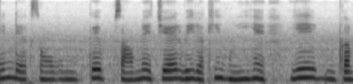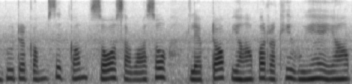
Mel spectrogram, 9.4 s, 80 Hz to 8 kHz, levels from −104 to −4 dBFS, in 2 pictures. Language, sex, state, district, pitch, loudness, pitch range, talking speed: Hindi, female, Maharashtra, Dhule, 225 Hz, -22 LUFS, 210-235 Hz, 145 wpm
